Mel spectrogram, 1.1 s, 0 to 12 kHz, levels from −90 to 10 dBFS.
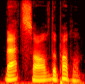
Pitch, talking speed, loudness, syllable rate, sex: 115 Hz, 225 wpm, -20 LUFS, 6.5 syllables/s, male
